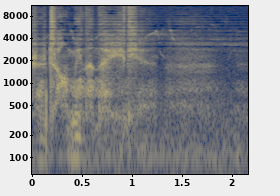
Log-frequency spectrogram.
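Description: A person's voice speaking a short line of dialogue during about the first second, then a pause with only faint background.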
